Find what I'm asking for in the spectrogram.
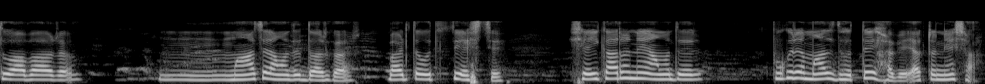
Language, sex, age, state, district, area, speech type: Bengali, female, 18-30, West Bengal, Dakshin Dinajpur, urban, spontaneous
